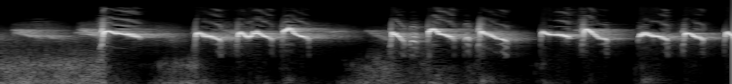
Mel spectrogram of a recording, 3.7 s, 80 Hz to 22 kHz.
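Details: Malaysian white-eye in full opening song, Kitaro style, recorded in Singapore on a warm, sunny day in March 2023. A dense stream of high, sweet, twisting notes in quick bursts, with almost no pause between phrases.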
